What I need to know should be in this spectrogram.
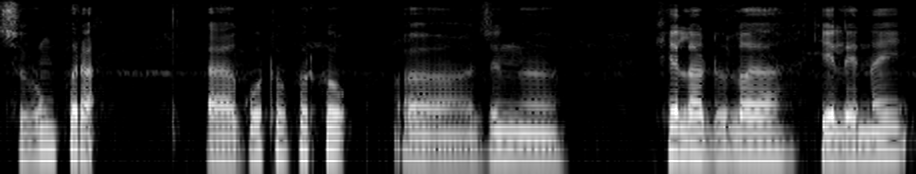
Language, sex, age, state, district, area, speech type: Bodo, male, 30-45, Assam, Udalguri, rural, spontaneous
